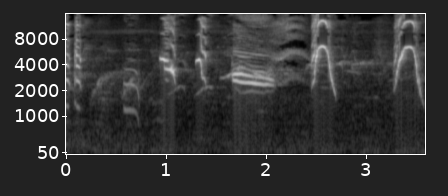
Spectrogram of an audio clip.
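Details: Kacer, the oriental magpie-robin, sings a provoking song meant to stir rival birds: sweeping whistled notes that rise and fall steeply, a buzzy rattling trill, and spaced high whistles.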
